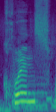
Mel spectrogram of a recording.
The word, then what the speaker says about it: Quince: Today Explained support today comes from Quince, which rhymes with since but is spelt with a Q-U.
